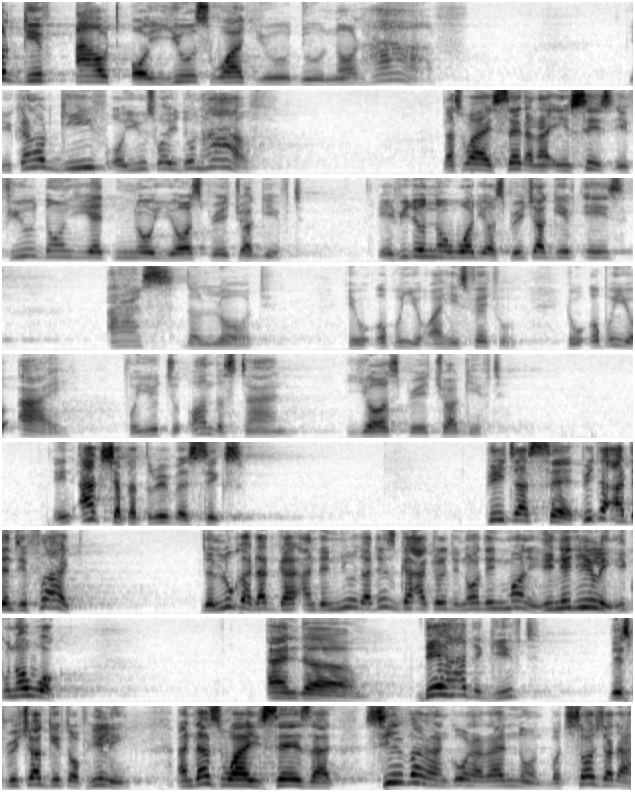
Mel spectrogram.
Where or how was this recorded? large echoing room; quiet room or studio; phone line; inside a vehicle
large echoing room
